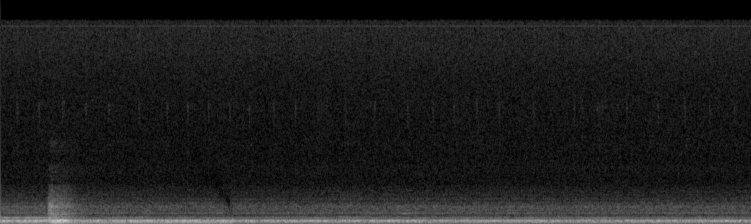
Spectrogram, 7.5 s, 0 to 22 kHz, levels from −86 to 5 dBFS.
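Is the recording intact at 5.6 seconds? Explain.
Yes, the audio is intact at 5.6 seconds, with no audible fault at that moment.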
